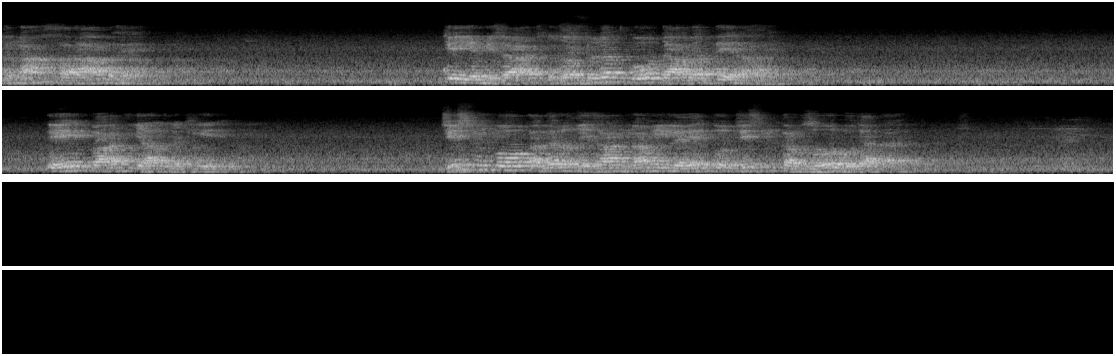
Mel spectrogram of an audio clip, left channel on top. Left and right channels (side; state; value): right; silent; digital silence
